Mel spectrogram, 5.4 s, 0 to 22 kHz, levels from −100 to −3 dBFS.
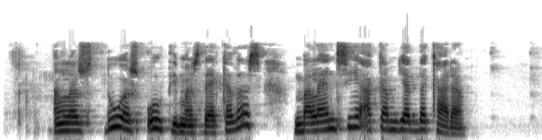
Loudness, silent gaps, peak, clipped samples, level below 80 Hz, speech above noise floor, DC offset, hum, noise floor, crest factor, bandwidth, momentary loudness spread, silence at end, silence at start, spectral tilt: -13 LUFS; none; 0 dBFS; under 0.1%; -60 dBFS; 49 dB; under 0.1%; none; -61 dBFS; 14 dB; 7.4 kHz; 6 LU; 0.8 s; 0.55 s; -5 dB/octave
